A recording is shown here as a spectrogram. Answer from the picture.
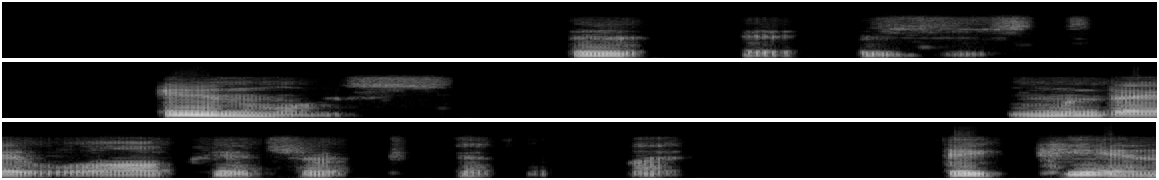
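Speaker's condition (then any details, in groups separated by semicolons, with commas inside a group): Facial paralysis after surgery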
